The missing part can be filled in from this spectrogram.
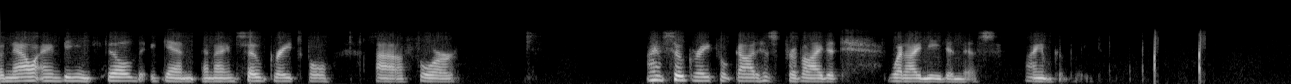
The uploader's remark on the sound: ACIM Daily Conference Call.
